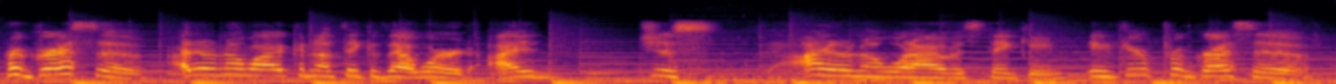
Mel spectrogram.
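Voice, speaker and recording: A woman's voice: high voice, lively intonation, moderate pace, highs cut off. A young woman chatting casually while playing a video game, rambling with lots of fillers and side tangents. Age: young adult. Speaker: gaming channel host. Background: game music.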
